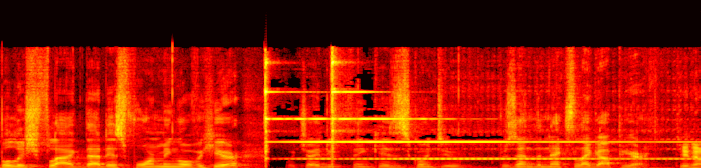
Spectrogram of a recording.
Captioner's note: rings the bell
